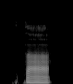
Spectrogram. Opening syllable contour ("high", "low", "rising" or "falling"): low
